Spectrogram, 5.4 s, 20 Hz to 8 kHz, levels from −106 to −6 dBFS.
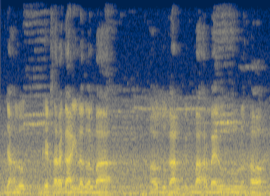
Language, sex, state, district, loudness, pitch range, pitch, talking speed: Hindi, male, Bihar, Gopalganj, -18 LUFS, 100-110 Hz, 105 Hz, 165 wpm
